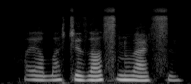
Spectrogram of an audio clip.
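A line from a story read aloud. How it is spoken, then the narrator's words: Muttering. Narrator (Turkish): diye mırıldandı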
